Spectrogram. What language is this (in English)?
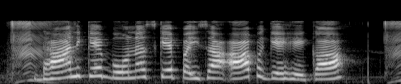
Chhattisgarhi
